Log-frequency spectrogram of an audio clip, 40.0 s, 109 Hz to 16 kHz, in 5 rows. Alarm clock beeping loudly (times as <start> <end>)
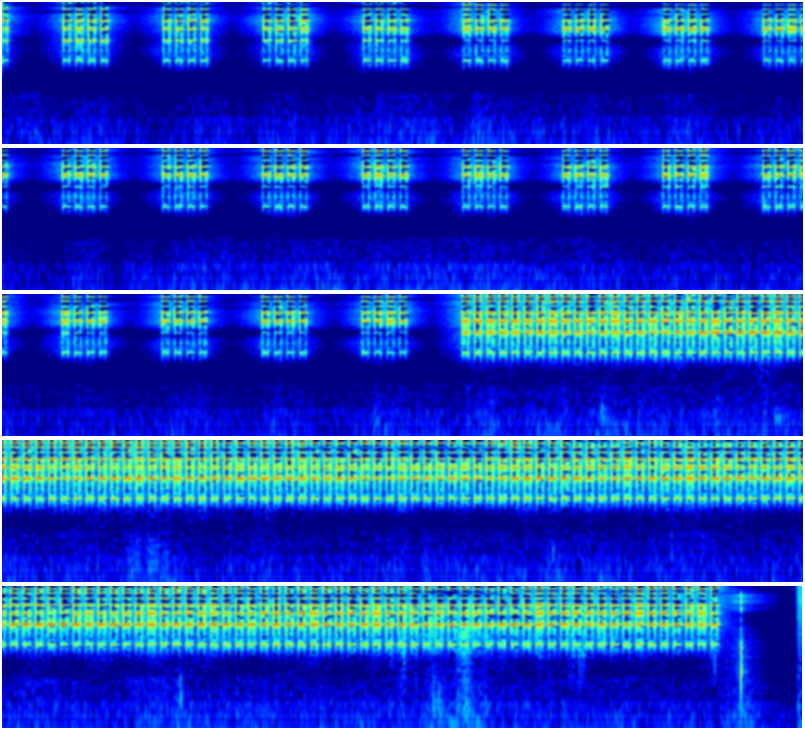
19.7 39.3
